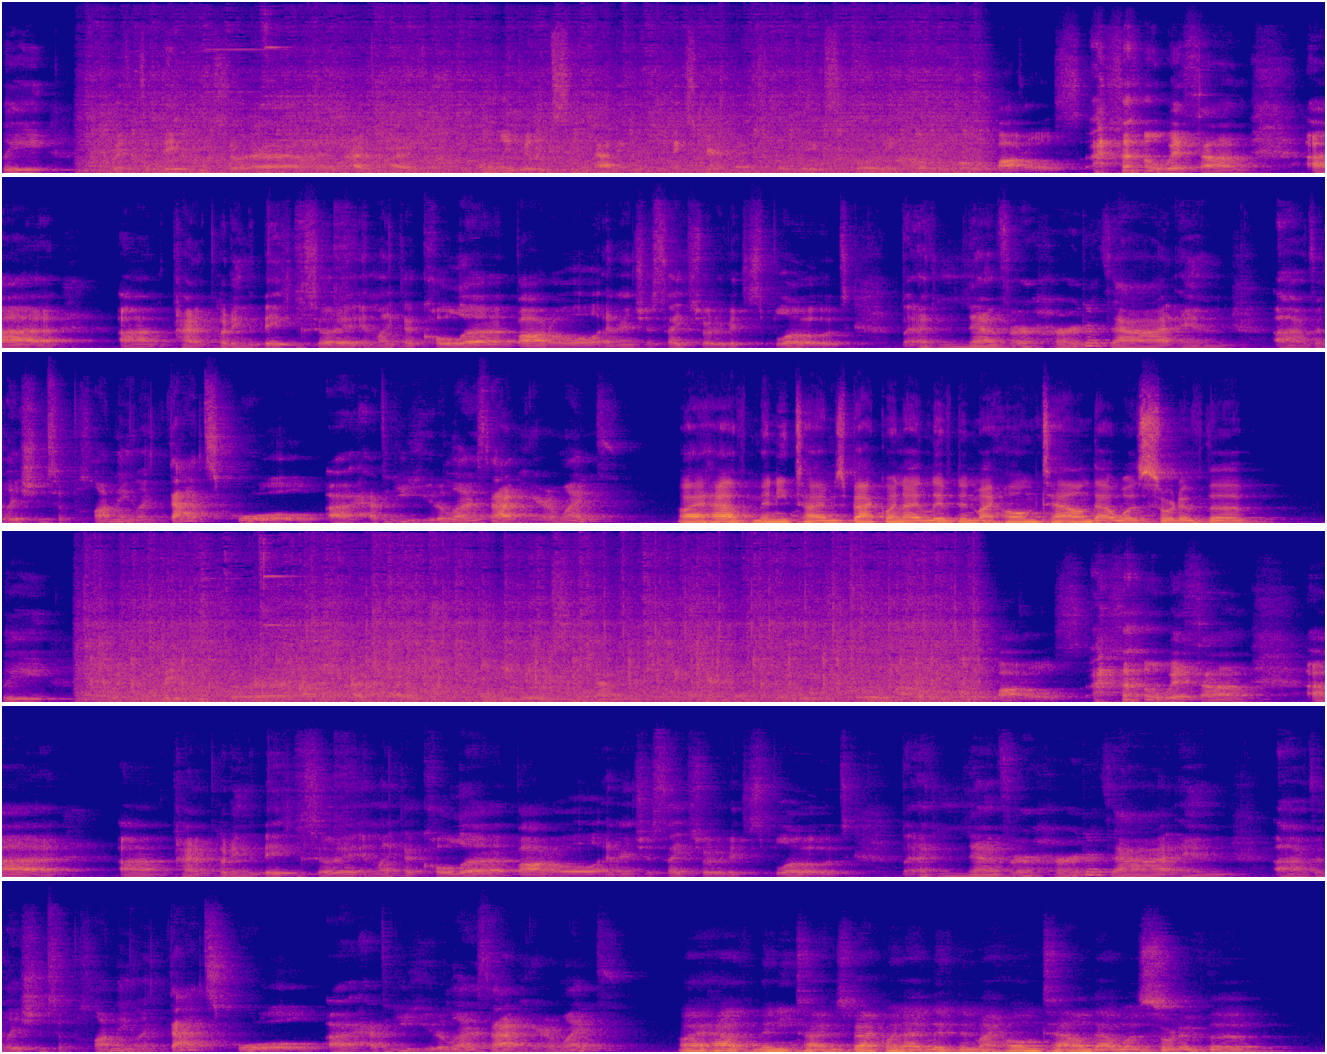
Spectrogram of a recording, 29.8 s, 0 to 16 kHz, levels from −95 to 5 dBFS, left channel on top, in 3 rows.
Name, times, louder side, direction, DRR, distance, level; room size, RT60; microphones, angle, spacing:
voice 1, 0.0-24.3, left 3 dB, 15° left, 1 dB, 0.7 m, -39 dB
sound 1, 0.5-7.3, right 2 dB, 70° right, 1.1 m, -39 dB
voice 2, 24.9-29.3, left 4 dB, 90° left, 8 dB, 0.4 m, -29 dB
9.7 x 3.5 x 2.9 m, 0.83 s
head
